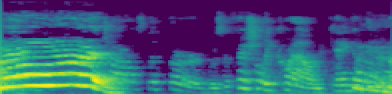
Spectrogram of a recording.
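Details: Dog howling in response to a CBS trumpet: a smooth, tonal howl of about one second that holds steady and then slides downward, followed by quieter voices talking.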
